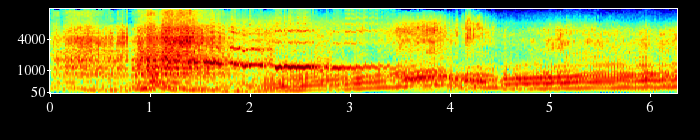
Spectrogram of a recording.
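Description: Car engine sound effect, revving with its pitch climbing steadily. About four and a half seconds in the pitch drops suddenly and climbs again, like a gear change.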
